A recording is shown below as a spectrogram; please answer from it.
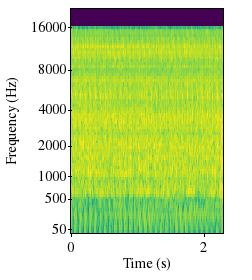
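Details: Honda Grom single-cylinder after rebuild (new piston, head, cylinder, high-flow oil pump), first start: fast even thumping, steady with no knocks or misses; healthy idle.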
